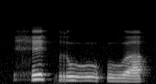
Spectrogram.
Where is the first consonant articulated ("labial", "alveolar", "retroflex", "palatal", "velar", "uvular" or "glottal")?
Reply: glottal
